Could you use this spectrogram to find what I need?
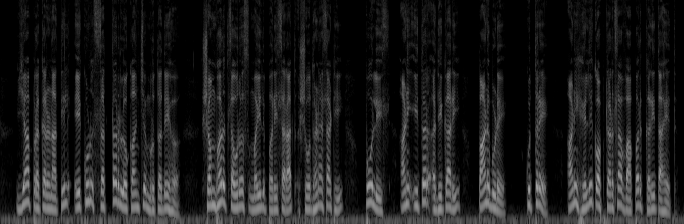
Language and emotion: Marathi, neutral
